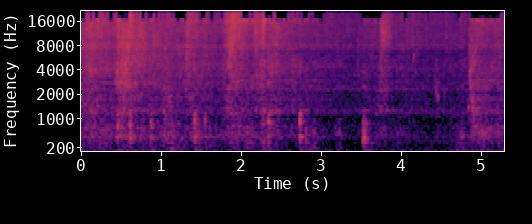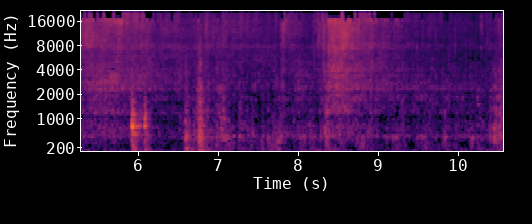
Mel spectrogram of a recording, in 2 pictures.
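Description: Evaporated milk being added bit by bit to a hot sauce in a pan for Haitian macaroni au gratin, a steady loud sizzle and hiss with scraping stirring strokes throughout.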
